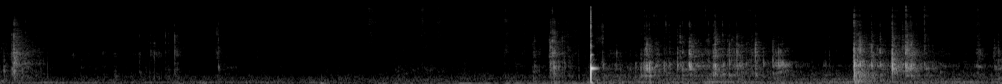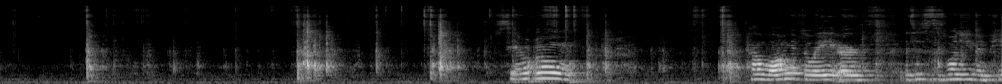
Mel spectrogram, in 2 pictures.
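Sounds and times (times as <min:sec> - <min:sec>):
packaging crinkling and rustling: 0:00.0 - 0:03.2, 0:05.3 - 0:17.5.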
